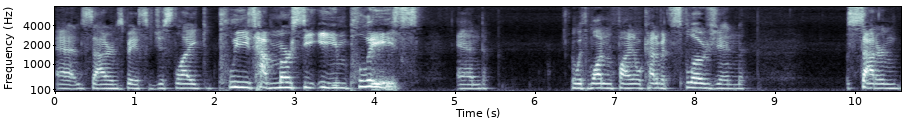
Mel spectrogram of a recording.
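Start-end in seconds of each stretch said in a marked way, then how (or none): 2.0-4.6 put-on pleading scream. Recapping the story, the speaker voices Saturn, imitating him screaming for mercy. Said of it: "he screams for mercy and beds Eam".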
